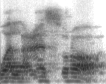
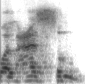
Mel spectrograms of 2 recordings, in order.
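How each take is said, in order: First: The last word ends in an a vowel. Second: The last word ends in an u vowel. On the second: "nggak boleh baca wal asru, salah"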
